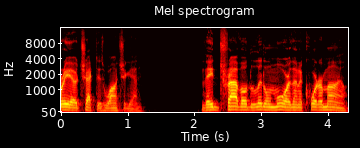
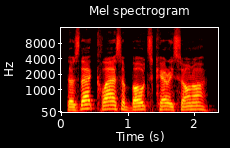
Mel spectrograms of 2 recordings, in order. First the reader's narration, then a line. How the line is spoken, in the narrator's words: Max asked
